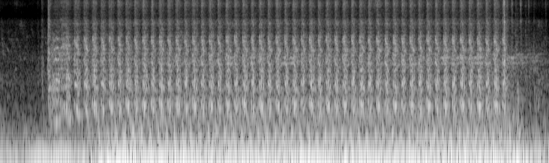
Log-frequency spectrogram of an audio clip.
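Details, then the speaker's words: Toyota Innova after starter installation, handbrake on, neutral: strong even cranking about two turns per second for six seconds without dragging; starter now works but engine won't catch, possibly no fuel. "Nagredondo siya. Ha? Nagredondo pero ayaw mandar."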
